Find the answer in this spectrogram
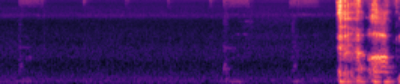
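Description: Faint steady hiss from an open video-call microphone. About three and a half seconds in, a man's voice comes in loudly over the call, beginning with a throat-clear.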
